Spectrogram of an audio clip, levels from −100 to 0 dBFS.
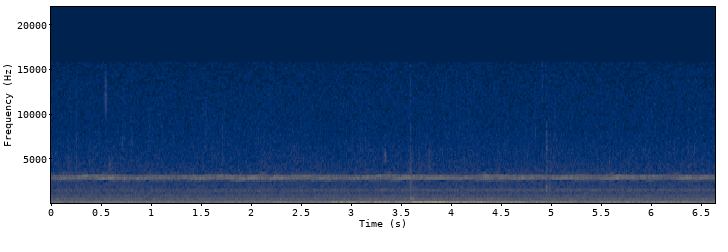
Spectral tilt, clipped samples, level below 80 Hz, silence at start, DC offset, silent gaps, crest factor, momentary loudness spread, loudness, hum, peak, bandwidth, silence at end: -4 dB/octave; under 0.1%; -50 dBFS; 0 s; under 0.1%; none; 16 dB; 5 LU; -57 LUFS; none; -30 dBFS; 8 kHz; 0 s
